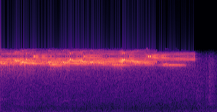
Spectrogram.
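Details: Summer bell cricket kept at home, a curious pet nearby: a continuous, glassy high-pitched trill lasting most of the clip, cutting off abruptly near the end into near silence.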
